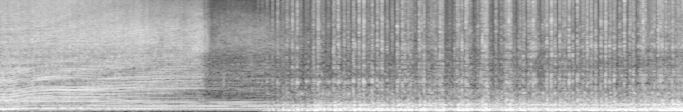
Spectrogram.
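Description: A mud drag racing vehicle's engine at high revs, falling in pitch over the first second as the throttle comes off. From about four seconds in it runs at a low, rough, uneven idle with a rapid ticking patter.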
